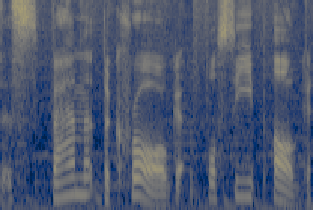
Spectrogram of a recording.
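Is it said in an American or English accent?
English. It is said in an English accent.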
